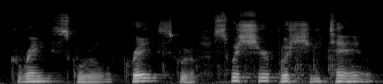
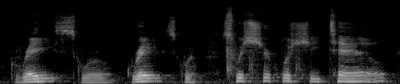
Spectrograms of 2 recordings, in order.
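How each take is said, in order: Both takes have the same delivery.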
